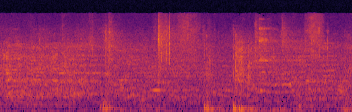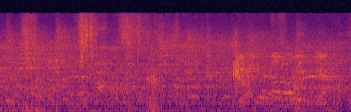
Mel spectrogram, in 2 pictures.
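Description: A football being kicked in a large indoor hall: a few dull, echoing thuds, the loudest about three seconds in, with the faint shouts and murmur of players in the background.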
